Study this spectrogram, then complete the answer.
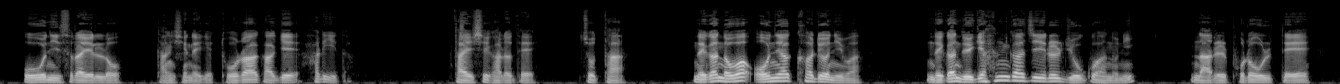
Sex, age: male, 40-59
